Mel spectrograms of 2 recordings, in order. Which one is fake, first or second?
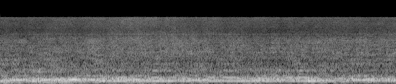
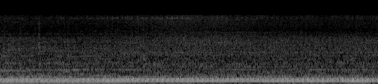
first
